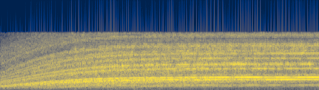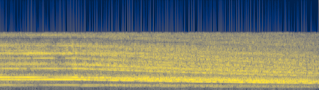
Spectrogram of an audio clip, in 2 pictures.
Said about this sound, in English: This is a civil defense siren. It's a large outdoor warning system, and it's designed to alert the public to potential danger. It's a really ominous sound.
